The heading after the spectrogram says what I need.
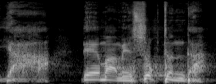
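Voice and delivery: loud, slow, booming approval; God's delight. Acted. Pastor voicing God delighting in David, slow and loud. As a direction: boom it out like a pleased God.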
